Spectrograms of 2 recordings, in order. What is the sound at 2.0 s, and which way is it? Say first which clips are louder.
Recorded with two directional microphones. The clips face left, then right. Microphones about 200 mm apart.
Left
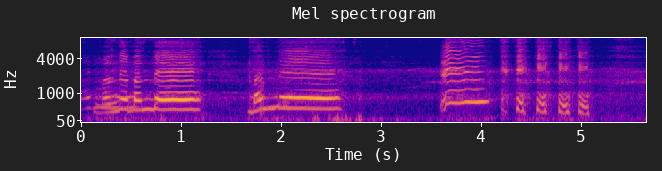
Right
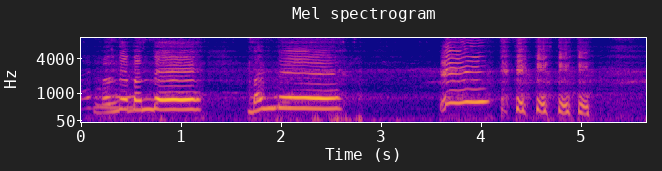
Child singing: right 2 dB; 65° right (ahead or behind).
